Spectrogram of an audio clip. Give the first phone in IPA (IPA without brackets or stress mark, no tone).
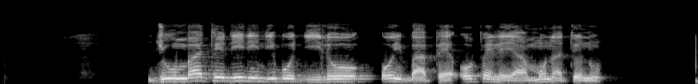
d͡ʒ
